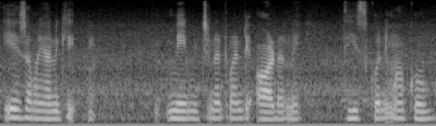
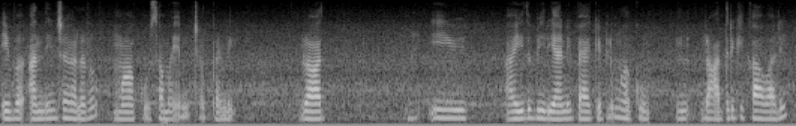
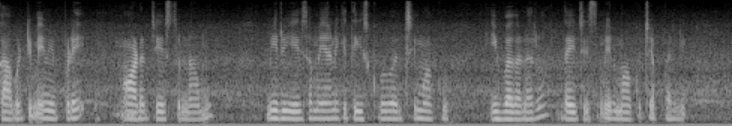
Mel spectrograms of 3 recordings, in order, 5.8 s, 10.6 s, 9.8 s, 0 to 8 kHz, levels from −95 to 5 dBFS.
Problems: constant background noise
